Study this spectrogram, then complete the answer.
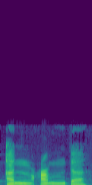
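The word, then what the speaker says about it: أَنْعَمْتَ: Ini juga perlu diperhatikan supaya membacanya tidak memantul atau tawallud. An'amta, an'amta, an'amta. Contoh yang ada bacaan tawalludnya, an'amta, an'amta. Atau ainnya sama kayak a, an'amta, an'amta. Maka kedua contoh tersebut perlu dihindari.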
